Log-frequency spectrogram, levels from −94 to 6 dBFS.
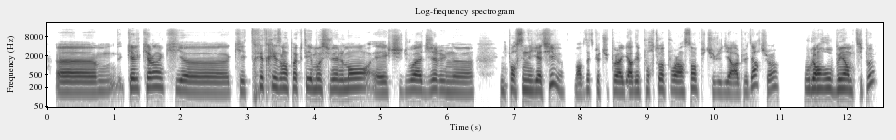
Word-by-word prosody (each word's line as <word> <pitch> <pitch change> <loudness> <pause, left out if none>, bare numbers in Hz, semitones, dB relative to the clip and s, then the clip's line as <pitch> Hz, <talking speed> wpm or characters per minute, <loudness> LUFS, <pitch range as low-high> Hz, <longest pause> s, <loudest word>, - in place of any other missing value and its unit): Hem, 145 +1 +2 0.2
quelqu'un 195 +2 +3
qui, 170 -3 -8
heu, 145 -2 0
qui 160 - -8
est 150 0 -15
très, 205 - 0
très 200 -1 0
impacté 190 0 -1
émotionnellement 180 +1 +1
et 145 0 -1
que - - -9
tu 150 - -3
dois 165 +1 +2
dire 160 +3 -4
une, 150 -2 -6
heu, 145 -1 -3 0.4
une 160 - -12
pensée 175 0 0
négative. 165 - 0 0.2
Bon, 130 - -1
peut-être 170 +5 -11
que 155 - -8
tu 145 - -11
peux 160 - 0
la 150 -1 +5
garder 150 +1 +3
pour 155 +1 -12
toi 175 -1 +1
pour 160 -1 -1
l'instant 150 +5 +2
puis 170 - -17
tu 150 - -10
lui 145 0 -12
diras 135 -2 +2
plus 150 +3 -14
tard, 230 +8 0
tu 160 - -9
vois? 200 +5 -5 0.4
Ou 175 - -4
l'enrober 180 -1 +5
un 175 -1 +5
petit 165 - -9
peu. 235 +7 -5
160 Hz, 210 wpm, -25 LUFS, 150-180 Hz, 0.4 s, la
